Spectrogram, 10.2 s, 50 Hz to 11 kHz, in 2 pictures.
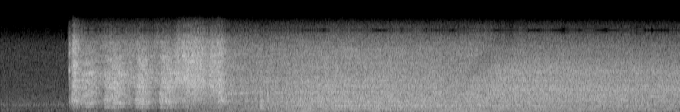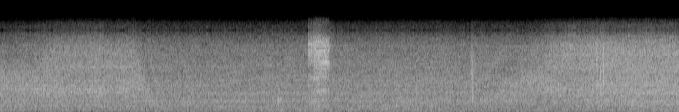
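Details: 2004 Toyota Tacoma Prerunner 2.7L 3RZ, about 150k miles, oil full; light metallic rattle at fast cold idle after start, longer on colder mornings, gone once warm, cause unknown; cold start rattle.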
